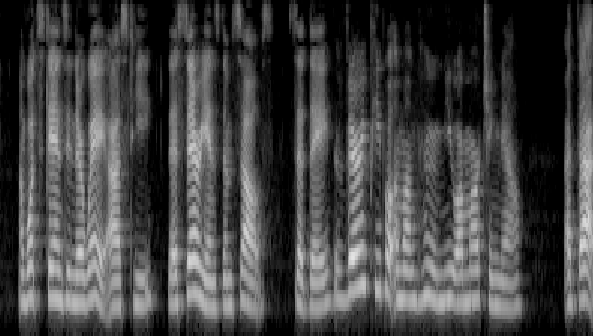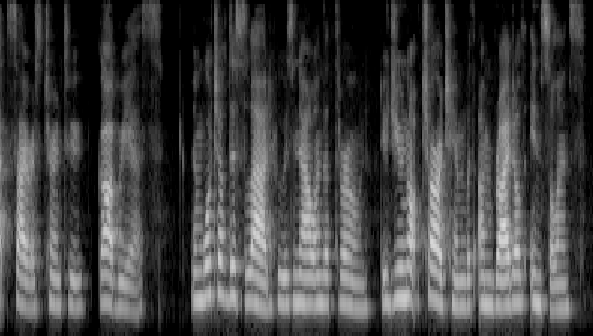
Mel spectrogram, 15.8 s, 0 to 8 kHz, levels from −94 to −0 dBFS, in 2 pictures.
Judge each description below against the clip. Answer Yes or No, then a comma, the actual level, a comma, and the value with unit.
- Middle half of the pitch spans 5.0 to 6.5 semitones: No, average, 3.3 semitones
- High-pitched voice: Yes, high, 205 Hz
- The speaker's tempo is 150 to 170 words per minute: No, average, 180 wpm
